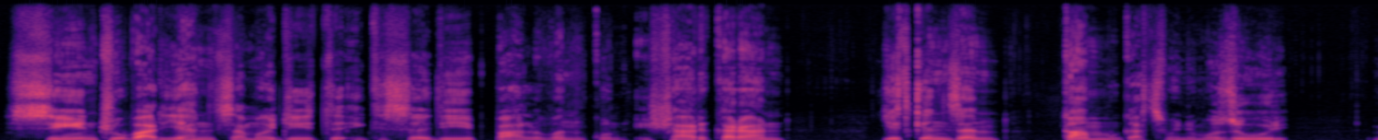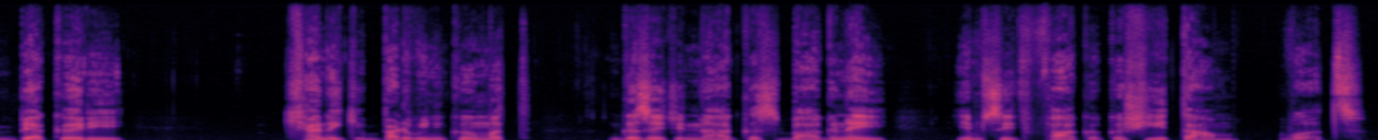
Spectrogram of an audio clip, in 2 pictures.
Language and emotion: Kashmiri, neutral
